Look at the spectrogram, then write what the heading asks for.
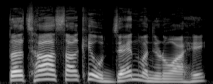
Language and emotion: Sindhi, neutral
